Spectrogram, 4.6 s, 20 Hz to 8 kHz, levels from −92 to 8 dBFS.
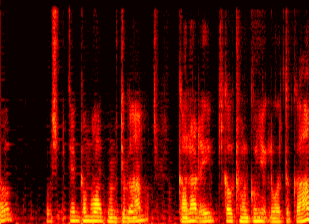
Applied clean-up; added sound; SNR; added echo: neural mask model DeepFilterNet 3.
